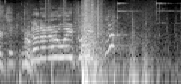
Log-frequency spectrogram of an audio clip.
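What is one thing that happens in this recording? A single gunshot rings out.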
